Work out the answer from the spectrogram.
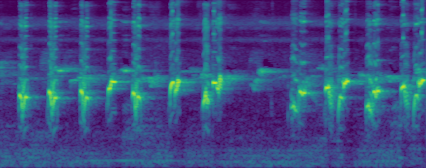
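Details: Lure recording of a yellow-vented bulbul singing hard in a long rolling phrase: quick liquid chirped notes rising and falling, clustered in pairs with a brief pause midway.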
